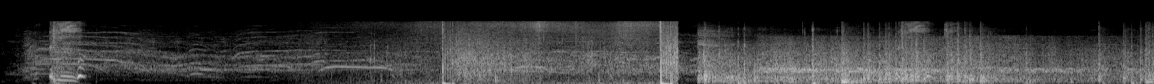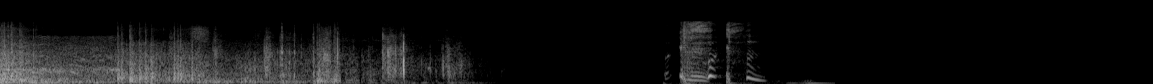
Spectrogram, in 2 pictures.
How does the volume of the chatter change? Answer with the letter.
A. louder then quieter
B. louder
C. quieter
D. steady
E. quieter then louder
A.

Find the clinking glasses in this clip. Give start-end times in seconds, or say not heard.
not heard.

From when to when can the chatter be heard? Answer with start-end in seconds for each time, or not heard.
0.1-12.8.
